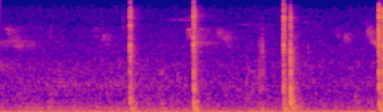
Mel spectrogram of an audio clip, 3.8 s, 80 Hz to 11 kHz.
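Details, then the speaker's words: Late-1970s Guanci SSJ mid-engine V8 prototype, first power-up after over 25 years in storage, ignition on, engine off: four sharp isolated clicks over quiet background; source unknown (turn signals ruled out), the clicking later stopped. "Okay, what's clicking? We got a turn signal on or something?"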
